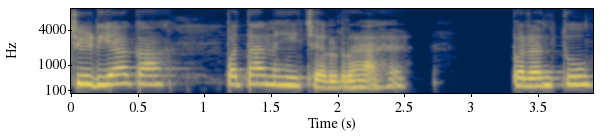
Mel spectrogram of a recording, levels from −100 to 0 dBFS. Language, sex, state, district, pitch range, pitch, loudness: Hindi, female, Chhattisgarh, Balrampur, 230-275 Hz, 265 Hz, -14 LUFS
